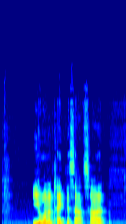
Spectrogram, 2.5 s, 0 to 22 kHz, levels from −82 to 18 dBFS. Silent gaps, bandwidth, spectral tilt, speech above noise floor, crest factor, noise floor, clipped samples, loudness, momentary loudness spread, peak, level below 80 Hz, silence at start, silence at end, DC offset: none; 12.5 kHz; -5.5 dB/octave; 38 dB; 20 dB; -56 dBFS; under 0.1%; -19 LUFS; 9 LU; 0 dBFS; -50 dBFS; 0.65 s; 0.45 s; under 0.1%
